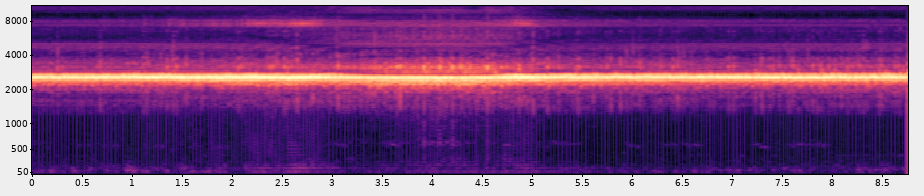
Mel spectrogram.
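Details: Extremely loud cicada calling from somewhere inside a stormwater drain: a constant shrill, even buzz at a fixed high pitch, sustained without pause, with only faint low rumbles beneath.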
